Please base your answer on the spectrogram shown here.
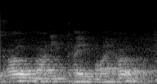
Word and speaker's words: Om Mani Padme Hum: That's a wrong pronunciation. It is "Oh money, pay my home."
